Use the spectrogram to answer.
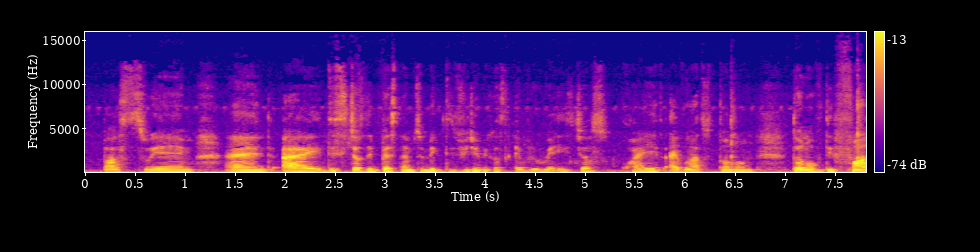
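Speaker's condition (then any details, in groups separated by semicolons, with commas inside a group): No condition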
